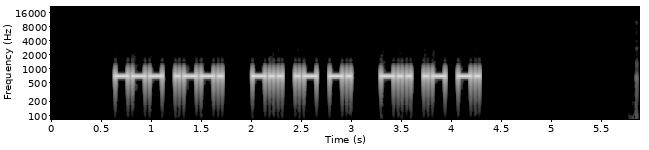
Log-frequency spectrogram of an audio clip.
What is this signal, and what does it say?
Morse code, heard as a keyed tone, about 34 wpm, 700 Hz. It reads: OP DAN DAN
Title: Speed-Racing Common QSO Phrases - 28wpm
